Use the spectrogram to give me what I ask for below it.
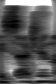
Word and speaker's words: Sachin: In brackets, it said Sachin, pronounced Sachin. – Yeah. – And I say Sachin like such and such because it's true.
